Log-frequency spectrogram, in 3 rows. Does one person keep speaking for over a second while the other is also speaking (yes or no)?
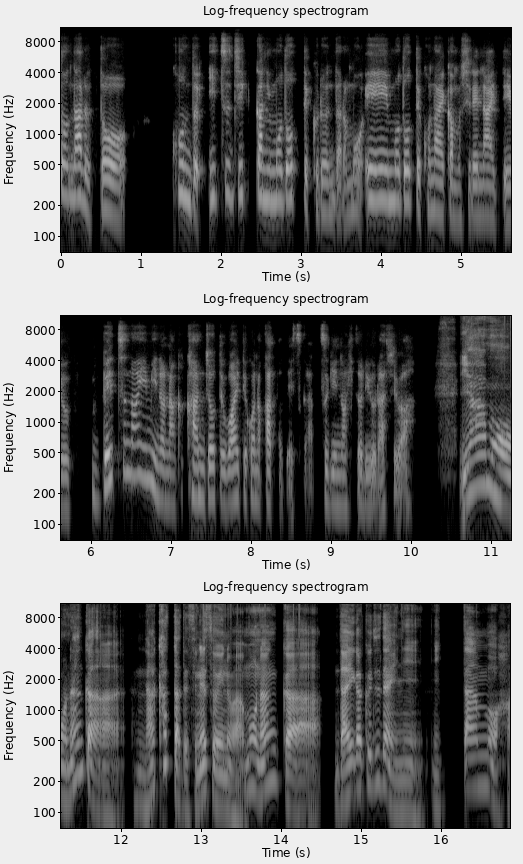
no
